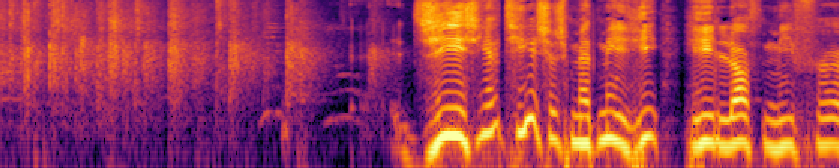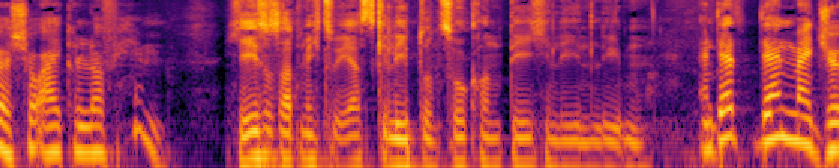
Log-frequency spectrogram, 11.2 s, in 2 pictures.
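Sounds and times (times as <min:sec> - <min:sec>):
crowd applauding: 0:00.0 - 0:02.8
speech: 0:02.6 - 0:11.1.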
